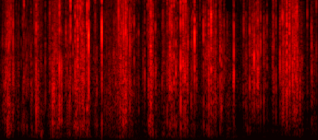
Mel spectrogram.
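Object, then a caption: Thin plastic air cushion packaging. A clear, thin plastic air cushion packaging lying on a bedspread is crinkled and pressed with one hand. It gives a steady stream of dense, bright crackling and crinkling with quick, sharp snaps and almost no low end.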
